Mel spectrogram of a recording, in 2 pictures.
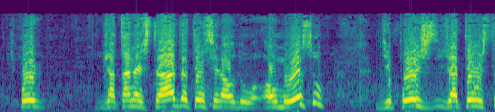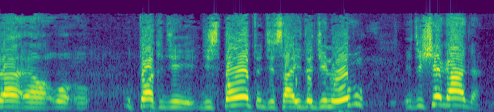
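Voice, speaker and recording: Folksy high-voiced male horn player. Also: darkish tone. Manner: folksy, laughing, rambling. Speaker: cattle horn player and farm producer. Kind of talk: casual interview answers. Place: outdoors at a farm fair.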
